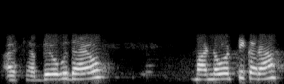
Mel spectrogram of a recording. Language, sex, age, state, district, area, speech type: Sindhi, female, 45-60, Uttar Pradesh, Lucknow, urban, conversation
